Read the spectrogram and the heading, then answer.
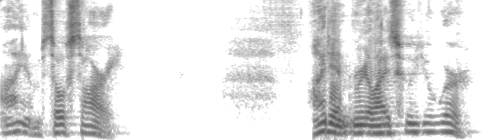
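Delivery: put-on tearful, crying speech. Retelling what a crying neighbor said at the door: imitating tearful speech. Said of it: "Through her tears".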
